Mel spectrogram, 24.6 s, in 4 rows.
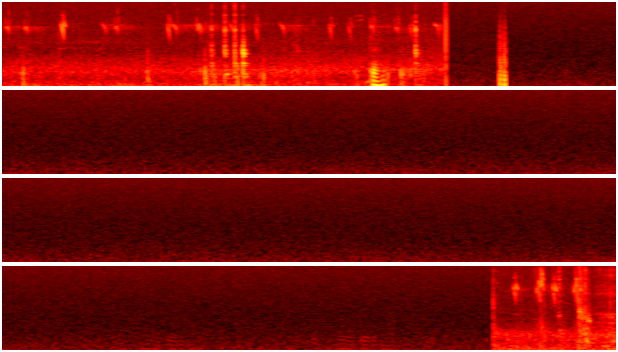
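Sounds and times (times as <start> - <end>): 
bird calls near the net: 0.0 - 4.5, 23.4 - 24.5.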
